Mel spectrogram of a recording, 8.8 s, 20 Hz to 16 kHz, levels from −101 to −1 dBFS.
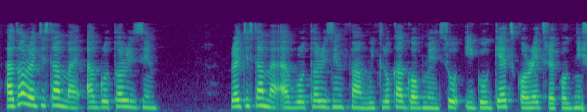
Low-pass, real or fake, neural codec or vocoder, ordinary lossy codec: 7.2 kHz; real; none; none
